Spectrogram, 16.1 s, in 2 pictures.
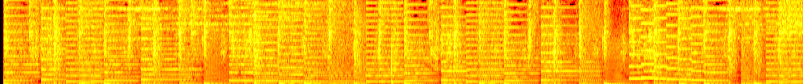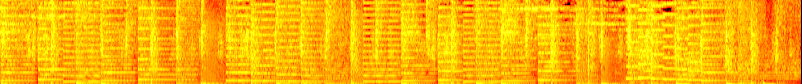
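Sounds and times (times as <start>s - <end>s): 
free spin melody: 0.0s - 16.0s.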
